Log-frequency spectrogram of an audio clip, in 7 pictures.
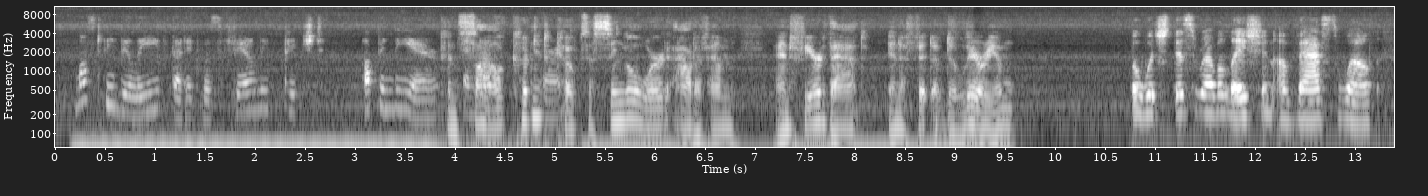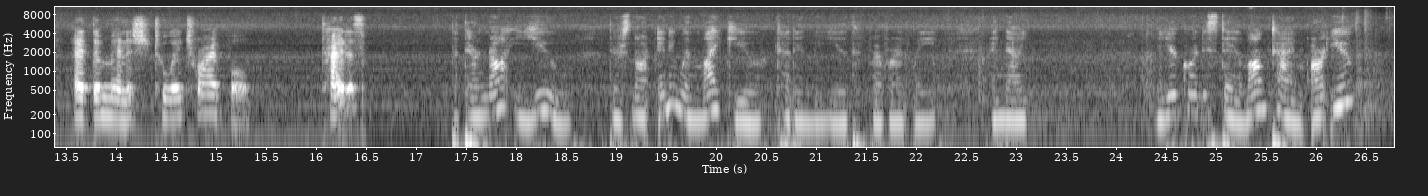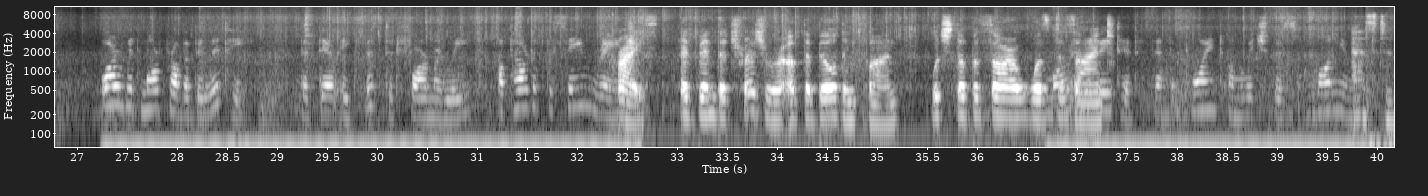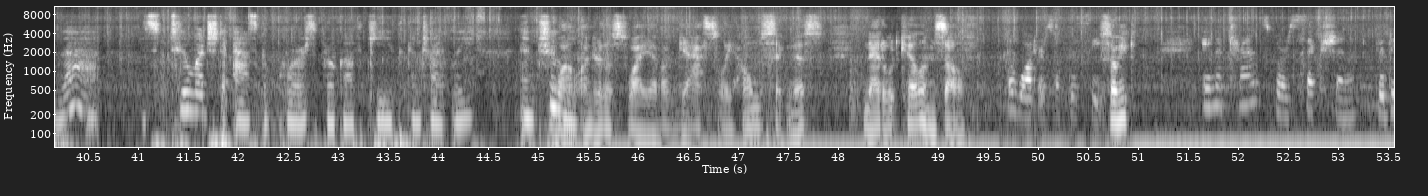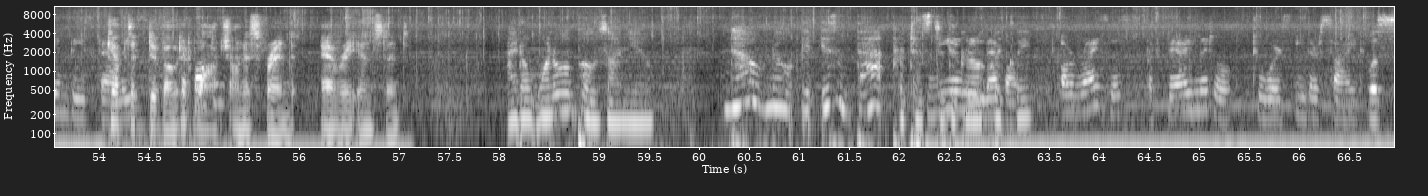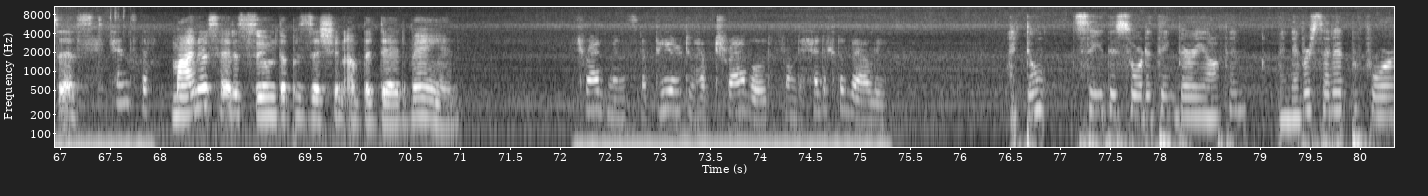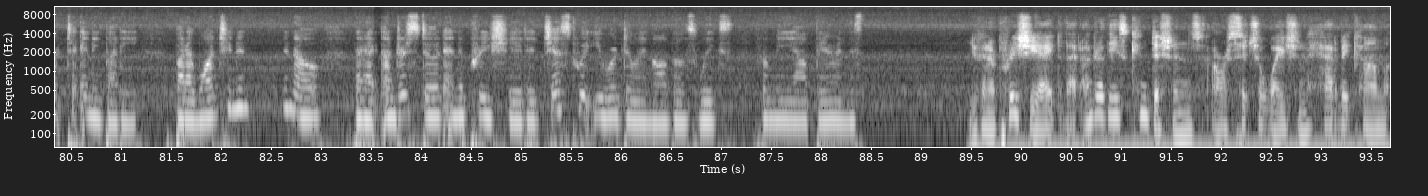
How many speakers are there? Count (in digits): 4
